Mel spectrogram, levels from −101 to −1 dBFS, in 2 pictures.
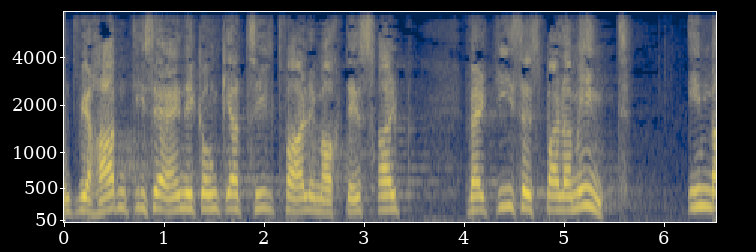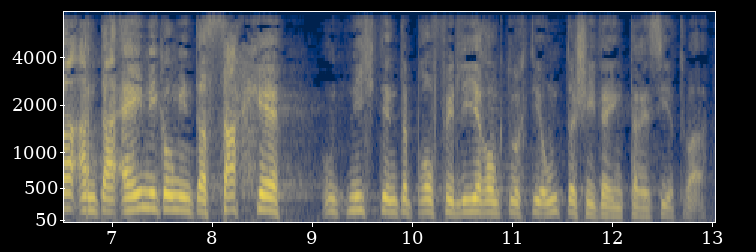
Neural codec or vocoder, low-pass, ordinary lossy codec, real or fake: none; 7.2 kHz; none; real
